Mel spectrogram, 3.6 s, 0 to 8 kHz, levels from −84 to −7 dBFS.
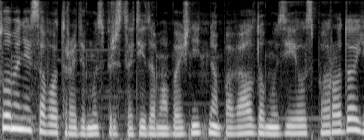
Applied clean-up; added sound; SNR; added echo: none; none; none; none.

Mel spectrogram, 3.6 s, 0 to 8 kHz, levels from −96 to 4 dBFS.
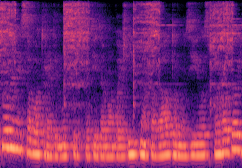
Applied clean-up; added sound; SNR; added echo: none; Cutlery, silverware; 16 dB; reverberation time 0.6 s.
